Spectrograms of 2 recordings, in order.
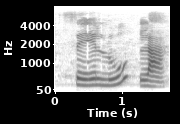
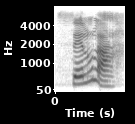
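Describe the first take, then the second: First: Celular very slowly, ce-lu-lar; syllable by syllable. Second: Said in the usual way. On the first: Shown as a demonstration. Teacher showing a three-syllable word, celular split slowly. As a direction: separate each syllable of celular with pauses. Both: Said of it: "olha aqui separado".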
